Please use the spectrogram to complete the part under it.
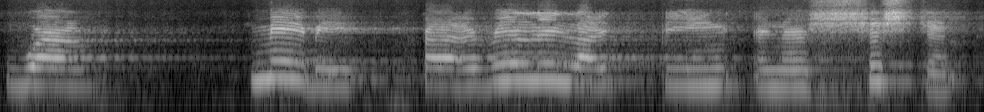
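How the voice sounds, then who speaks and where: A woman voicing a gentle young vet's assistant in a live puppet show, speaking slowly in halting, simple phrases. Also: high-pitched, fairly even intonation. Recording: echoey hall, faint noise.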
